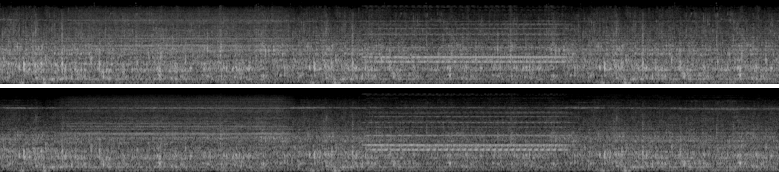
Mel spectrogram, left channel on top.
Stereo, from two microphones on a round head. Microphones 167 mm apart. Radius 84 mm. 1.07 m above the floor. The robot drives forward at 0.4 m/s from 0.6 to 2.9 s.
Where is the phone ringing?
5° left (ahead or behind), 9.5 m.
